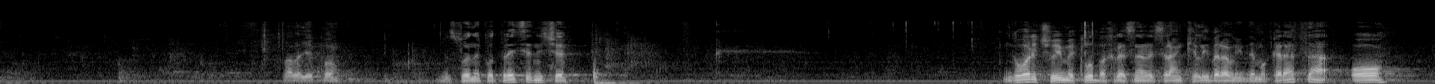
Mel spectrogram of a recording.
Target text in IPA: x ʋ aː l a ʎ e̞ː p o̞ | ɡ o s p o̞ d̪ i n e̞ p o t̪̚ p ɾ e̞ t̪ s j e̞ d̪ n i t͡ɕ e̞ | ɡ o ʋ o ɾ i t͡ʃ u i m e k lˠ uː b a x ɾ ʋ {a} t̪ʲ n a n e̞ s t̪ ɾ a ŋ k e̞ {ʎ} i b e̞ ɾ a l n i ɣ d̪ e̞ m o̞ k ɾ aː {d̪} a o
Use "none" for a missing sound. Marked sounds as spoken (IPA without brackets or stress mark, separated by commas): a, l, t̪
